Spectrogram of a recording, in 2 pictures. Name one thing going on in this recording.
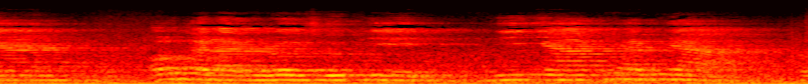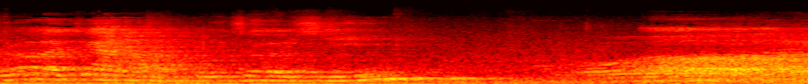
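An elderly man chants slowly through a microphone in an echoing hall.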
